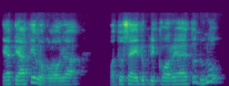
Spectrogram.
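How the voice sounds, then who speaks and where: Older indonesian pastor guy, preaching and praying, chatty, kinda high voice. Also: racing. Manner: warm conversational preaching with asides. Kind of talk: sermon and prayer.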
